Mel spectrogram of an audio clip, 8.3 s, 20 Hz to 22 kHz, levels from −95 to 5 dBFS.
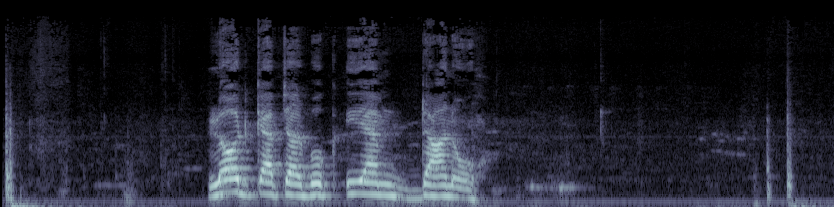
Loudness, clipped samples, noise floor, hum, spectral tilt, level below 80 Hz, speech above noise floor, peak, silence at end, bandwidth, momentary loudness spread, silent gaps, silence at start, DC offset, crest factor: -21 LUFS; under 0.1%; -59 dBFS; none; -7 dB/octave; -52 dBFS; 39 dB; -4 dBFS; 0.3 s; 15 kHz; 21 LU; none; 0.05 s; under 0.1%; 20 dB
